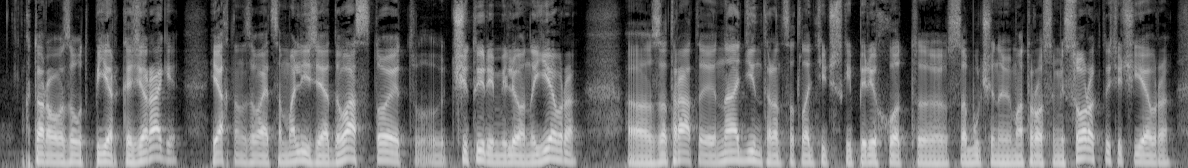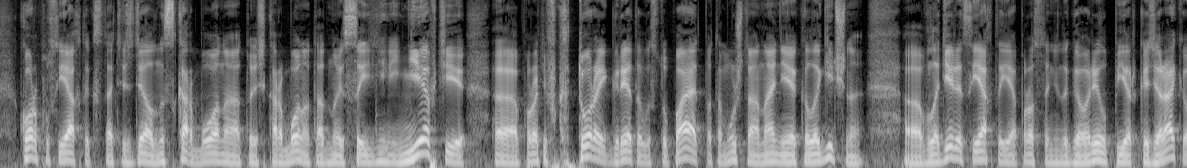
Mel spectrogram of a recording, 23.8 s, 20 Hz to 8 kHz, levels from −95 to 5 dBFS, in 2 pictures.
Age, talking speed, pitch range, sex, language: 20-39, 135 wpm, 85-110 Hz, male, Russian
